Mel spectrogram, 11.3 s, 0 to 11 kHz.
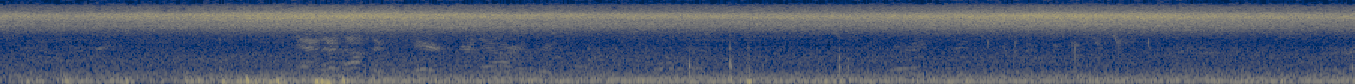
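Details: Loud cicadas calling on May 24, 2024 at 6:00 pm, a continuous high, hissing buzz holding steady for the whole stretch without pause, with faint voices and a few brief background noises underneath.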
